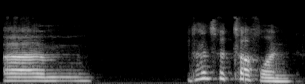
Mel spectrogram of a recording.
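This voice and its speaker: A man's voice: a little high, animated, drawn-out words, pushed and bright. A man answering questions as a guest on a casual show, easygoing and a little hesitant. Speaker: show guest who hosts a songwriters' talk show. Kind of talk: casual interview chat.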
